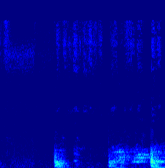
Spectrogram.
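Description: Faint sounds of a pen writing on a board, with a short stroke about a second in and a few more near the end.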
